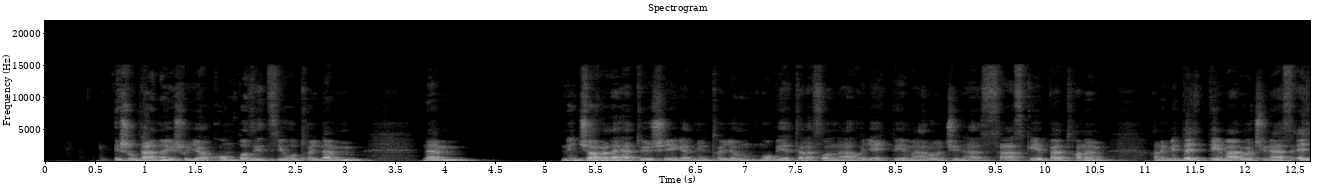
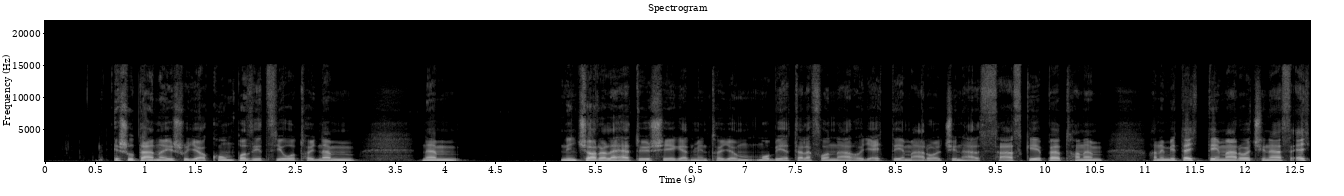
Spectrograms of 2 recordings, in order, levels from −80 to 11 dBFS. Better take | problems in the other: second | room echo; slight; dies away in 0.3 s // off-mic speech; far

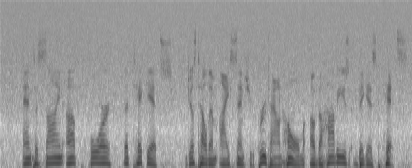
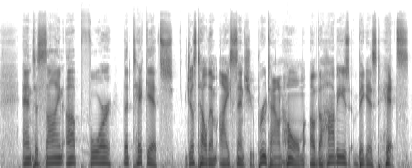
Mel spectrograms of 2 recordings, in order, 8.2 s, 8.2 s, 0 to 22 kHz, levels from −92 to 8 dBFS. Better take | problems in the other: second | hiss; loud; throughout; 2 dB below the speech

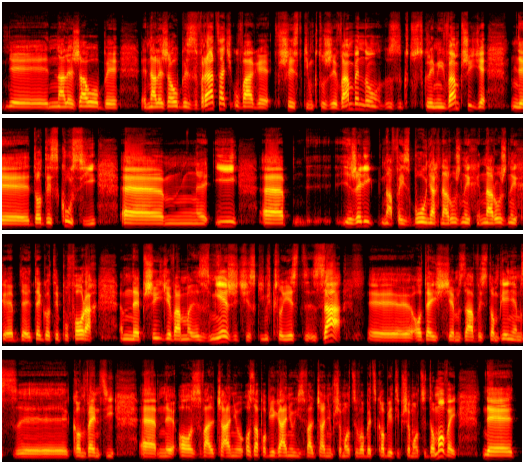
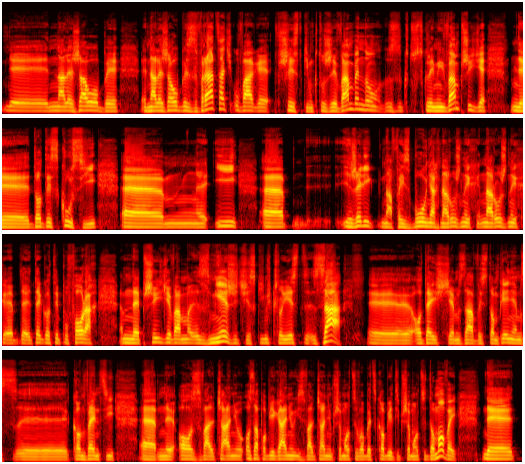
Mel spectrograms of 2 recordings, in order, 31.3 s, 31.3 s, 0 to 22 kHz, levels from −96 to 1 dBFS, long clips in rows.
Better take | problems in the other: second | thin; somewhat; fading below 300 Hz

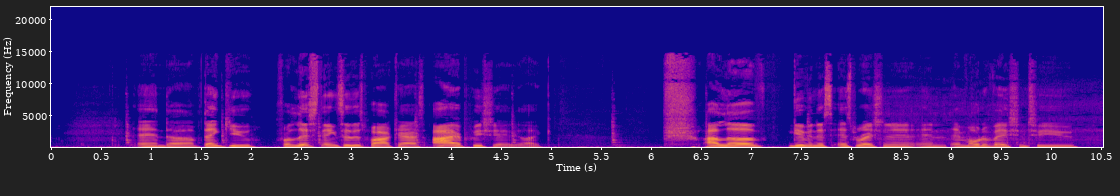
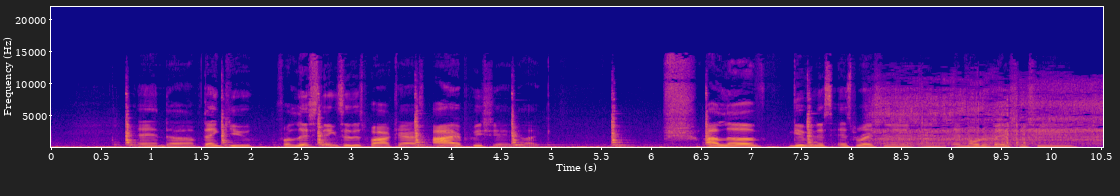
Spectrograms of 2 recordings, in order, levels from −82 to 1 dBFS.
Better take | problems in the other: first | household noises; loud; throughout; 6 dB below the speech; faint in the first

